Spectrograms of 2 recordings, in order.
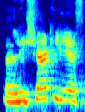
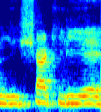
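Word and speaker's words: Le Chatelier: अच्छा, ले चाटलियर्स प्रिंसिपल। ये ले चाटलियर्स प्रिंसिपल क्या? ये एक फ्रेंच केमिस्ट था, हेनरी ले चाटलियर, इसको ली चैटलियर भी प्रोनाउंस करते हैं, बट इसकी सही प्रोनाउंसिएशन ली शाटलिए है, ठीक है।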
